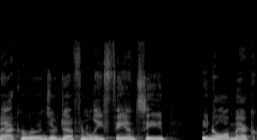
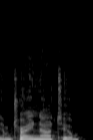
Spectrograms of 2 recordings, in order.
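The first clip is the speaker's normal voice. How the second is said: usual speaking voice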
